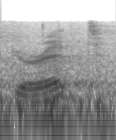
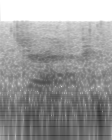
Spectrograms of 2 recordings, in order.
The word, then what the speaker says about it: Jett: engineering Incorporated uh representative gett or perhaps you'll correct my last my spelling of your last name my pronunciation Jett Jett thank you welcome thank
